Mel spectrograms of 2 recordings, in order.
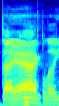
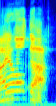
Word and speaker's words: Dialga: Yeah, I realize it, but you realize how much time I'm spending with Diagla. You could at least be making... Dialga!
